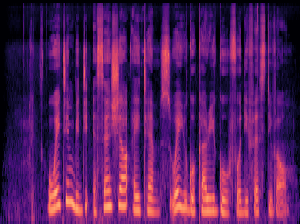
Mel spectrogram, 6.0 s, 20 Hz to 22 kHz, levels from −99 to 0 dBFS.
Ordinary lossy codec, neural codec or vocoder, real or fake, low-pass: none; none; real; none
